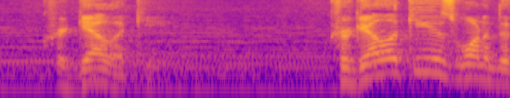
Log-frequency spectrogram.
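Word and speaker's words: Craigellachie: Think of it as a love story. Craig fell for Ella, who gave her the key to his heart. Craig, Ella, Key. Kergeliki.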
